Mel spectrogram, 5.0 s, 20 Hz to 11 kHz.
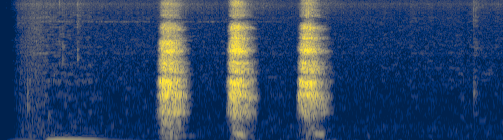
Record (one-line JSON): {"exhalation_length": "5.0 s", "exhalation_amplitude": 8142, "exhalation_signal_mean_std_ratio": 0.35, "survey_phase": "beta (2021-08-13 to 2022-03-07)", "age": "45-64", "gender": "Female", "wearing_mask": "No", "symptom_cough_any": true, "symptom_new_continuous_cough": true, "symptom_runny_or_blocked_nose": true, "symptom_sore_throat": true, "symptom_fatigue": true, "symptom_fever_high_temperature": true, "symptom_headache": true, "symptom_change_to_sense_of_smell_or_taste": true, "symptom_onset": "5 days", "smoker_status": "Never smoked", "respiratory_condition_asthma": false, "respiratory_condition_other": false, "recruitment_source": "Test and Trace", "submission_delay": "2 days", "covid_test_result": "Positive", "covid_test_method": "ePCR"}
